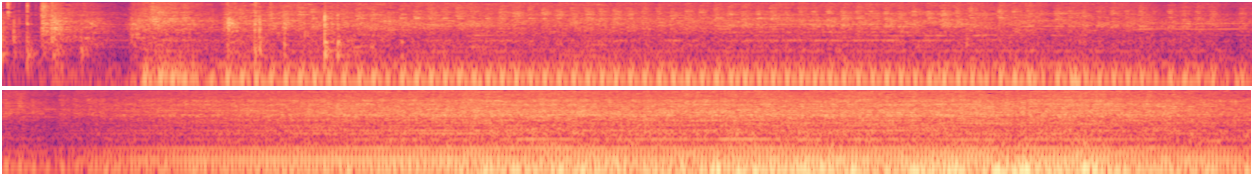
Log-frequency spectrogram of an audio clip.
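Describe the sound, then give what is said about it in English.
The small engine of the Turtle Mobile, a vehicle like a cross between a dune buggy and a golf cart used to zip between sand dunes along an Alabama beach, starts up after a brief clatter and hums steadily at low pitch, then grows louder and rougher around the midpoint as it picks up speed and keeps droning. “The Turtle Mobile looks like a cross between a dune buggy and a golf cart.”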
